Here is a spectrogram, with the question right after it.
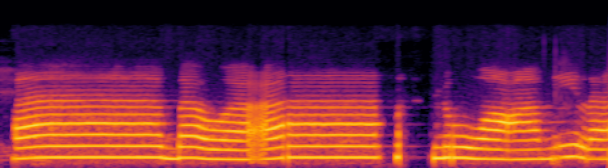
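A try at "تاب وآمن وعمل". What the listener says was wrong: Wa amanah, mana wa amanu? Wa amanah bukan wa amanu, wa amanah, wa amila.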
